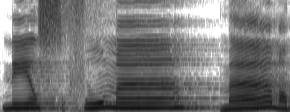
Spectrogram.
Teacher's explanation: Nisfu ma tabi'i zahiri, karena ada alif didahului fathah, maka mim panjang dua harokat. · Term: mad tabi'i zahiri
